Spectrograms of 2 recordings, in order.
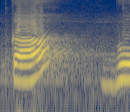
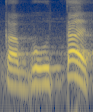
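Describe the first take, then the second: First: "कबूतर" slowly, sound by sound, long stressed "बू". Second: "कबूतर" joined up, stress on a long "बू"; blended with stress. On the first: Teacher leading children to repeat, sounded out. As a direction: break "कबूतर" into pieces, leaning on "बू". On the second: Teacher blending the word for children, stressed. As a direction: blend "कबूतर" together, holding "बू". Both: Shown as a demonstration. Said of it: "जोर दे के बोलना है".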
